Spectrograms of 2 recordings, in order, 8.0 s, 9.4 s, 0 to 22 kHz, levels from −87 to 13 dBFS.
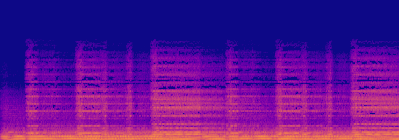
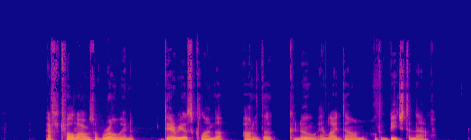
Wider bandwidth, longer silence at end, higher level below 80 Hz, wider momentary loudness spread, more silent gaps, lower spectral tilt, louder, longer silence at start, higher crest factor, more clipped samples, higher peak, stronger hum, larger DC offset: second, 14 kHz vs 16 kHz; second, 0 s vs 0.85 s; first, -32 dBFS vs -60 dBFS; second, 3 LU vs 14 LU; neither; second, -5.5 dB/octave vs -7.5 dB/octave; about the same, -19 LUFS vs -21 LUFS; second, 0 s vs 0.95 s; about the same, 14 dB vs 18 dB; neither; second, -6 dBFS vs -2 dBFS; neither; neither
